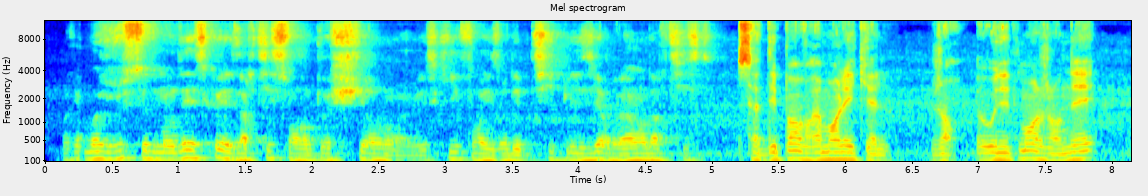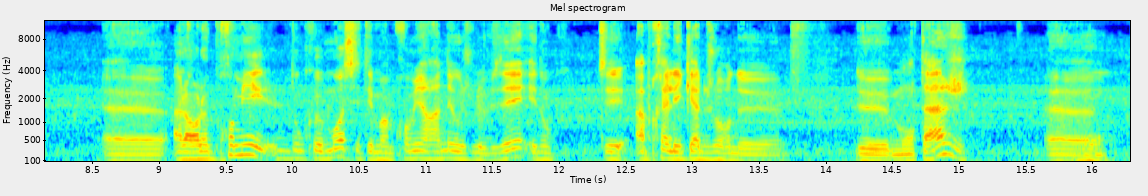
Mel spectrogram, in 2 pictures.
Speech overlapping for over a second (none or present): none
